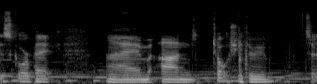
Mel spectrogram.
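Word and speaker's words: Skorpekh: only Primaris Captain against our Scorpec destroyers, is how we're pronouncing it, Scorpec, and talks you through.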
